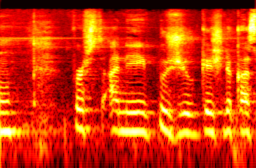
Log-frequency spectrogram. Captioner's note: speaking in foreign language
